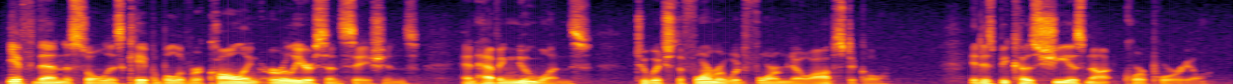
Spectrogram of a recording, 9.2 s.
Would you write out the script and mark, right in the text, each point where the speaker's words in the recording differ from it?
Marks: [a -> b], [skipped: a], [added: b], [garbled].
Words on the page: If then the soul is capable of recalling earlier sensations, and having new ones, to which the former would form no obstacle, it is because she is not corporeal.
If then the soul is capable of recalling earlier sensations, and having new ones, to which the former would form no obstacle, it is because she is not corporeal.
